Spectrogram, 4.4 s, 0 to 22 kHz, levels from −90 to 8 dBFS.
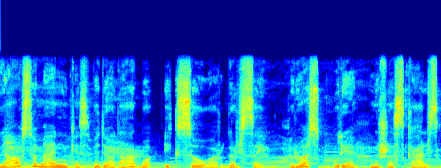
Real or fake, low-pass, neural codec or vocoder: real; 14.4 kHz; none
